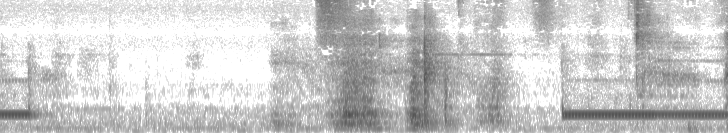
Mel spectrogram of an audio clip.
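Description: A phone call being placed: a steady electronic tone cuts off, a few seconds of clattering handling noise follow, then a continuous ringing tone begins and holds to the end.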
